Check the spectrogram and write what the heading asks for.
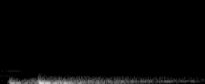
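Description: Two deep bass thumps about a third of a second apart, the second louder, dying away over about a second and a half: a low, heartbeat-like sound-effect hit.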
